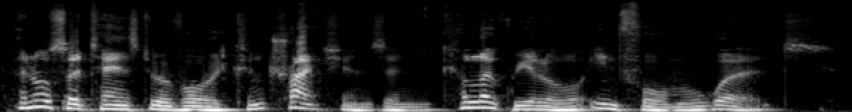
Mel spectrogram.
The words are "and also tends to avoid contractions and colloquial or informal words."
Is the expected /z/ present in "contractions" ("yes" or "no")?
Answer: yes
